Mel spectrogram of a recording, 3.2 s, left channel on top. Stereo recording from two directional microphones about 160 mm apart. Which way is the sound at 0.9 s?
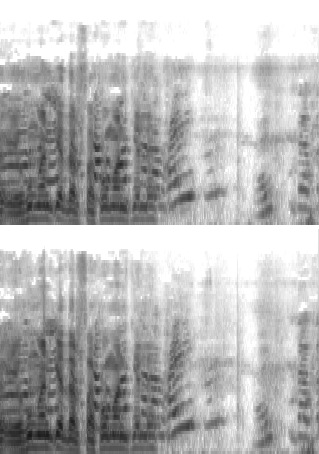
40° right (ahead or behind).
